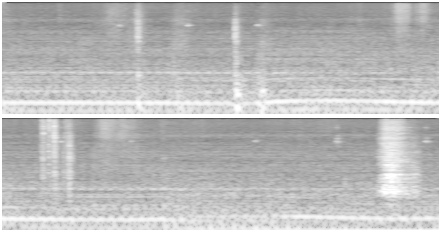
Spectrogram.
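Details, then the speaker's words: Toyota Celica idling, heard from inside the cabin after replacing two of four motor mounts, including the destroyed passenger mount: a low, steady hum with a faint even throb and no knocks. The engine is inaudible unless the door is open. "I can't even hear the engine unless I have the door open."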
